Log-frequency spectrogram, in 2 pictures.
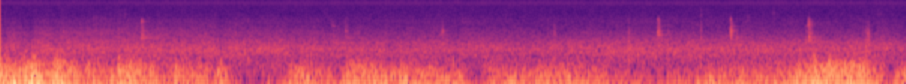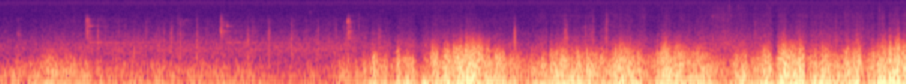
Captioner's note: wind howling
